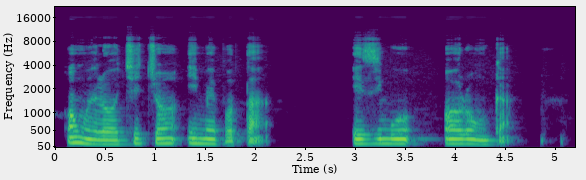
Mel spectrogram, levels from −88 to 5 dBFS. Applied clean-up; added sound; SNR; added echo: none; none; none; none.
